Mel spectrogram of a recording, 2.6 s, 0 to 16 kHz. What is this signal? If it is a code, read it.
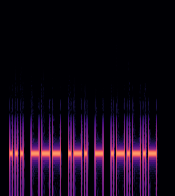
Morse code, heard as a keyed tone, about 30 wpm, 700 Hz. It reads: SORT.
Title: Sentences from Top 1300 Words 30wpm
